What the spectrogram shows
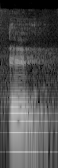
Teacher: ई आप बोले तो उसमें मुंह खोलने की जरूरत नहीं है, ठीक है। उसमें हल्का सा दबा देंगे तो आप ई बोल सकते हैं, ठीक है। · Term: संवृत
